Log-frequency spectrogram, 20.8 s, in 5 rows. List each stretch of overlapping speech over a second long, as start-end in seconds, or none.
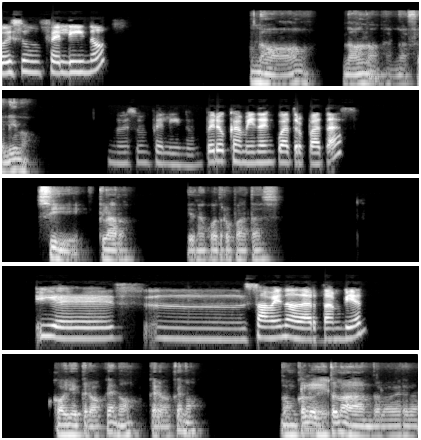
none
